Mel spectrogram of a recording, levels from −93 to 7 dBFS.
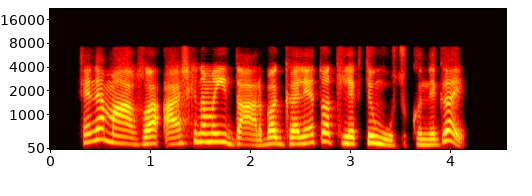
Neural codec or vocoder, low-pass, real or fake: codec, 24 kHz, 0.9 kbps, DualCodec; 7.2 kHz; fake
